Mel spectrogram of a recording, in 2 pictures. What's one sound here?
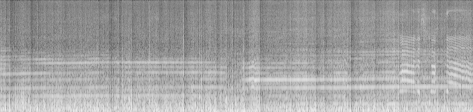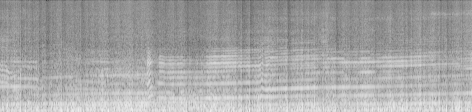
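A motorcycle engine hums steadily and shifts pitch as it speeds up and changes gear.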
